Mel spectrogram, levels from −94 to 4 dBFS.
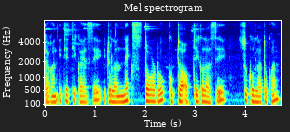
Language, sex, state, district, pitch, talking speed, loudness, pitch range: Nagamese, female, Nagaland, Dimapur, 175 Hz, 190 wpm, -18 LUFS, 160-190 Hz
